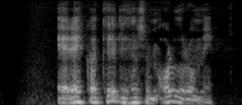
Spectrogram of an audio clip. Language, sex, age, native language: Icelandic, male, 50-59, Icelandic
